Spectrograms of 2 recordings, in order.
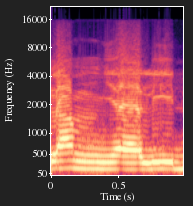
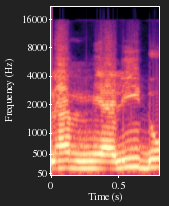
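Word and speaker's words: لم يلد: harakat huruf Dal Hm seperti lam yalid Wam yulad dibaca menjadi lam yalidu Wam yuladu Ah ini kesalahan orang tah ini salah baca ente karena dia di situ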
